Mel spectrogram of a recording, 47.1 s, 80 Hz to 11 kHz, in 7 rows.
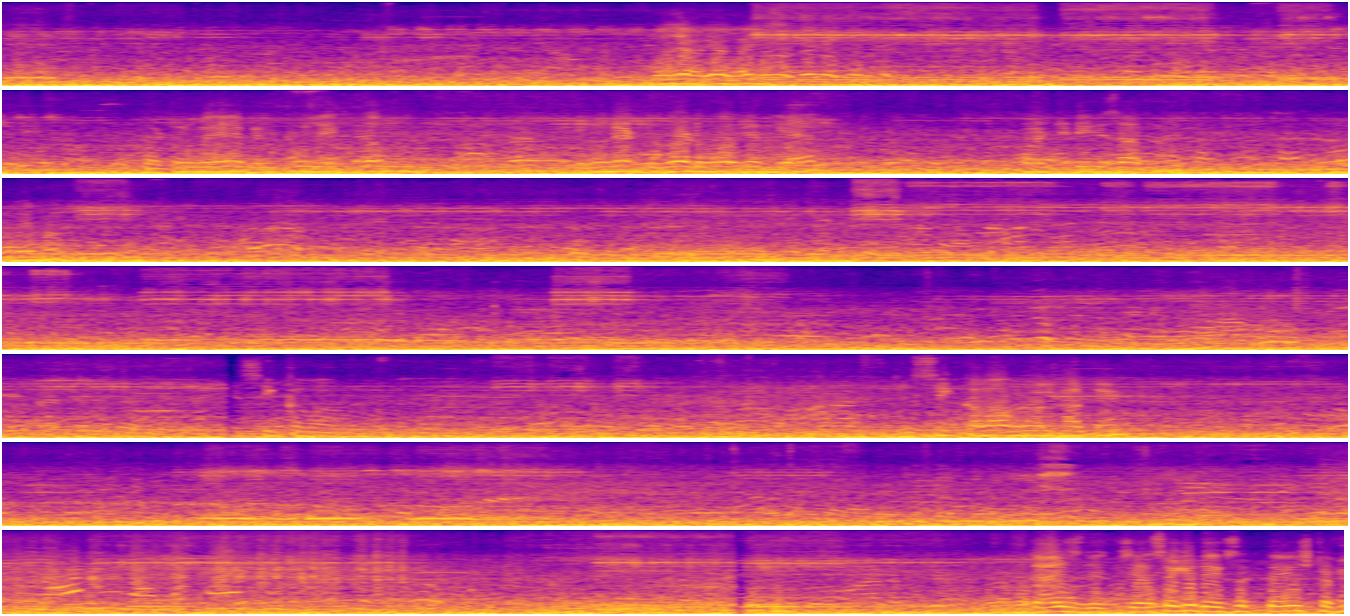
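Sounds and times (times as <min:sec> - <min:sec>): crowd chatter: 0:00.0 - 0:47.0
traffic rumble: 0:00.0 - 0:47.0.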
